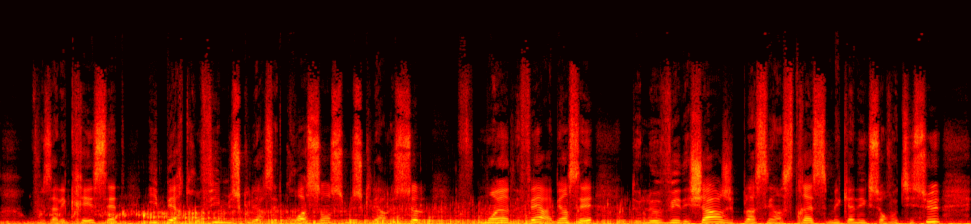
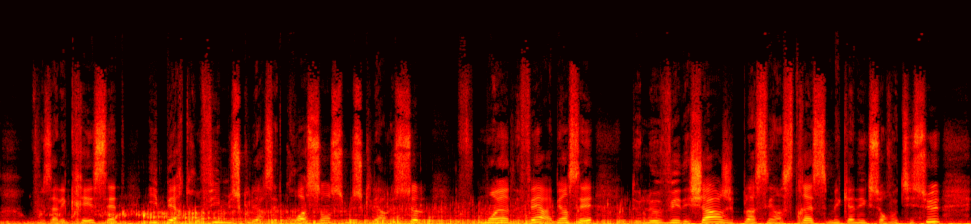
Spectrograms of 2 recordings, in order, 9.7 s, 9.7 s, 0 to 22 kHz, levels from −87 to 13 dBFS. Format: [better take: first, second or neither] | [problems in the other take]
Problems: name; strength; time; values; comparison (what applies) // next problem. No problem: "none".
neither | low rumble; loud; throughout; 7 dB below the speech; the same in both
